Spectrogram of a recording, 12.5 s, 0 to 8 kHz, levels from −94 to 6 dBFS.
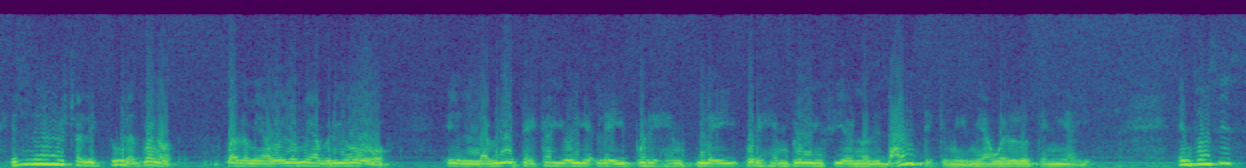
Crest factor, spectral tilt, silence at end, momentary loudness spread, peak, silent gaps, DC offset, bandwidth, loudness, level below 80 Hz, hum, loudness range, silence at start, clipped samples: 12 dB; -10 dB/octave; 0.05 s; 11 LU; -2 dBFS; none; under 0.1%; 7.2 kHz; -14 LUFS; -44 dBFS; none; 1 LU; 0 s; under 0.1%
